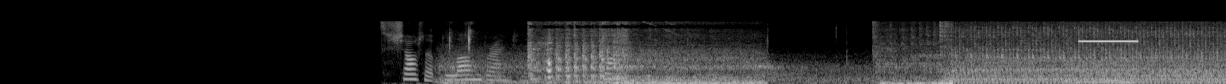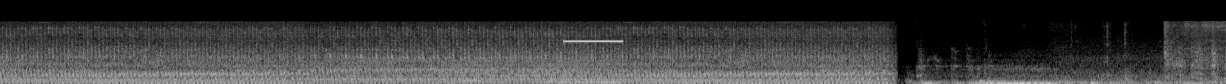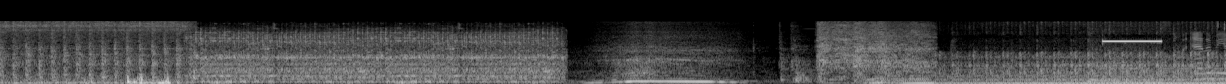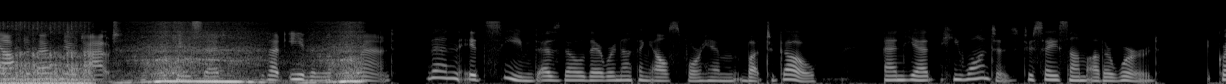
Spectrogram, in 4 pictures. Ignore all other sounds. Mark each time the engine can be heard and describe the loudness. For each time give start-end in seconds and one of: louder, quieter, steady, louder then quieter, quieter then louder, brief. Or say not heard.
4.3-40.5 steady.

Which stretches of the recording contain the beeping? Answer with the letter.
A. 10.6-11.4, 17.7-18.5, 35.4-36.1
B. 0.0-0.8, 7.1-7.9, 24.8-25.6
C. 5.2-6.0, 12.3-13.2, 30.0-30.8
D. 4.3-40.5
A.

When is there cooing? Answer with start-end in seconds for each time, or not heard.
not heard.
